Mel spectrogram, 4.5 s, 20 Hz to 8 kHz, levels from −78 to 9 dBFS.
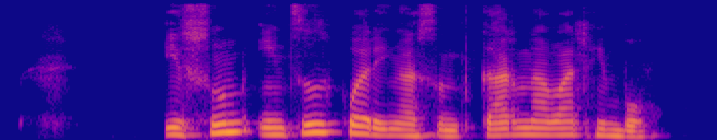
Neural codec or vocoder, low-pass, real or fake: codec, 16 kHz, 4 kbps, X-Codec, HuBERT features, trained on LibriSpeech; 7.2 kHz; fake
